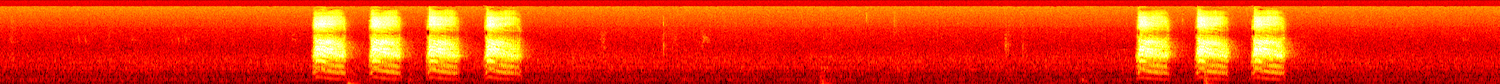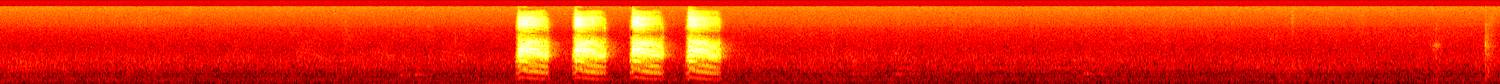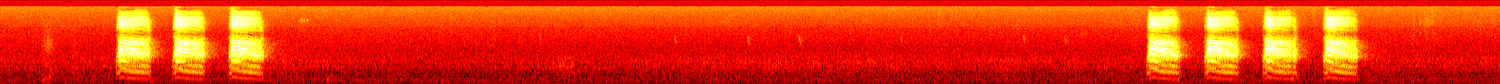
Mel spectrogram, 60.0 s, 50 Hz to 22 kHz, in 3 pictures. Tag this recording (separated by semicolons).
ambience; audio; bird; birds; birdsong; CM3; crow; fethead; field-recording; garden; h4n; h4n-pro; hooded; hooded-crow; line; line-audio; nature; ortf; stereo; zoom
